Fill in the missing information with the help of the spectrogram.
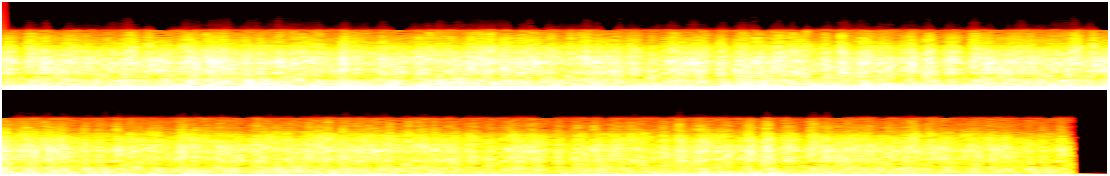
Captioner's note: applause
